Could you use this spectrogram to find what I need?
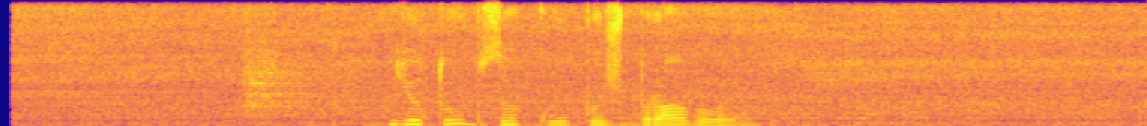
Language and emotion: Russian, sad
